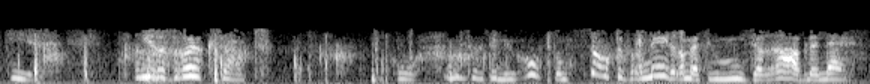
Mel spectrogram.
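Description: High, animated young noblewoman. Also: brisk. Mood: indignant. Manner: theatrical, exclaiming, imperious. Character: spirited young noblewoman, bossy and quick to scold. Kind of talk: Dutch radio play acting. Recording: old noisy muffled radio play recording.

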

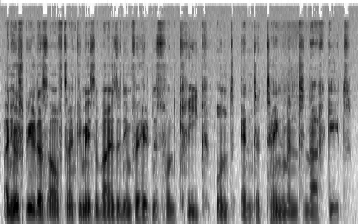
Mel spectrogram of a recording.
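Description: A male radio announcer with a low-pitched voice reads scripted news. His delivery is formal, measured and factual, recorded close and dry in a studio. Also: darkish tone, no room sound.

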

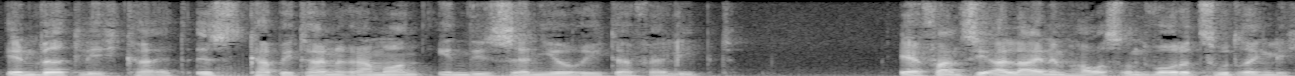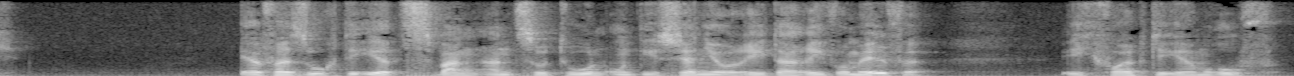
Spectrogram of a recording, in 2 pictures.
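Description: A man acts out a gallant outlaw swordsman with a fairly low voice. He is proud and defiant, giving formal commands and threats in the manner of a radio play. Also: moderate pace, lightly acted. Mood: proud, earnest. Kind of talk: German radio play acting.

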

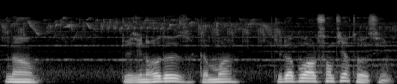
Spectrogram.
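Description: An actor playing a brusque, guarded ranger who calmly instructs a novice in an audio drama. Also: male voice, mid-range voice, normal speed, soft background music, lightly acted. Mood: measured, explaining. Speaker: supporting character.

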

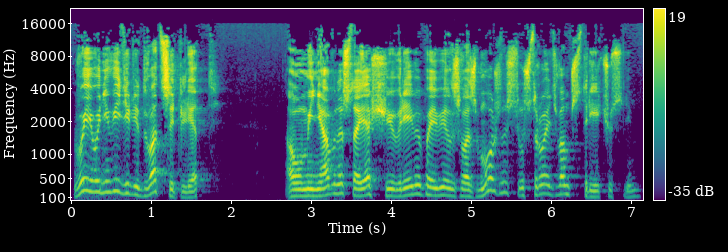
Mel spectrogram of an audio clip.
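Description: An actor playing an insistent, smooth-talking man who coaxes and persuades in a 1960s radio play. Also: fairly high pitch, expressive, moderate pace, close to an everyday voice. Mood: coaxing. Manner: coaxing, wheedling, emphatic.

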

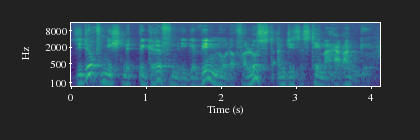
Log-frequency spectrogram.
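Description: An actor playing a solemn, lofty gentleman of an opera board, pompous and rhetorical, in a German radio play. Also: low-pitched, very animated, a little fast, heavily acted. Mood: solemn, reproachful. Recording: roomy studio echo.

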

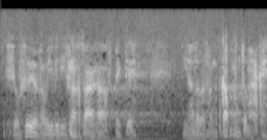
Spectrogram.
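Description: Casting: grim fugitive for radio drama, fairly low, gruff and pessimistic; hissy recording. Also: male voice, fast, bright, forceful tone. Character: Stevens, gruff pessimistic male fugitive, hard-bitten. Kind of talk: Dutch radio drama acting. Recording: noisy old radio play recording.

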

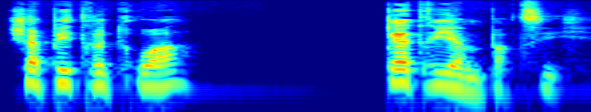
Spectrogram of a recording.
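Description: A man's voice: a little high, takes it slowly. Man narrating a science fiction audio novel. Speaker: podcast host and narrator.

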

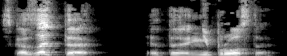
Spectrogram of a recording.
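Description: A man voicing a brooding, weary strongman who speaks bluntly and emphatically in halting, colloquial phrases. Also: mid-range voice, sing-song, warm tone. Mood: reluctant.

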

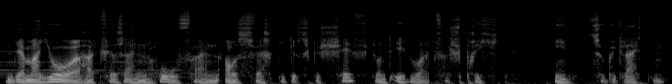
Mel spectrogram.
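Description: A man narrating literary radio drama from a script, with deliberate, dramatic phrasing. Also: low voice, expressive, slightly rough, faint music behind.

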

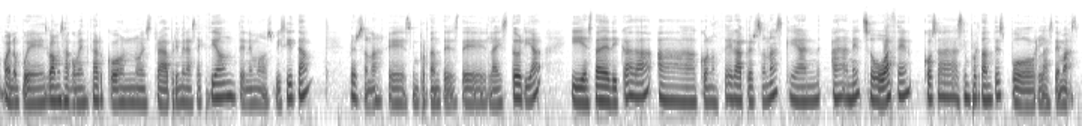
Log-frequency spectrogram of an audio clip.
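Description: Low-voiced woman presenting a radio show. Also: unhurried, vocal fry, a little mellow.

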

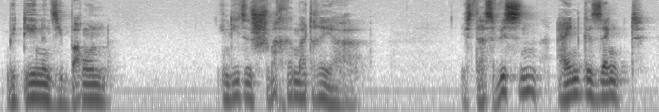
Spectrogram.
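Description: An actor playing a humble, gentle executioner in a 1950s German radio play, speaking with hushed reverence in a husky, breathy voice. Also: male voice, on the low side, full character voice. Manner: slow, reverent, deferential, hushed. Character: humble, gentle executioner, calm servant of the rulers.

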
